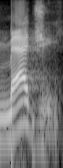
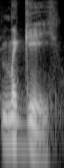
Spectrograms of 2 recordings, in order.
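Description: First: The name sounds like Maggie. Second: The name sounds like McGee. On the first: This is how the name was commonly said. The speaker calls it wrong. "That's why we used to say Maggie" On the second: This is how the person himself said the name. The speaker calls it right. "but he pronounced it McGee"

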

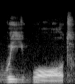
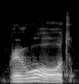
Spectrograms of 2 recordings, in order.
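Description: First: It sounds like two words, wee ward. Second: It sounds like the single word reward. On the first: A very small ward. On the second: Something given in return.

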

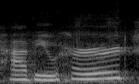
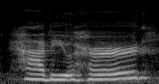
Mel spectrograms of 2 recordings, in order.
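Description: The two takes are said the same way.

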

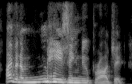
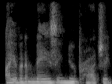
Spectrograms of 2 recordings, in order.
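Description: First: The voice is lively and high in energy. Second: The voice is flat and low in energy. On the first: The speaker is thrilled about the project. The speaker calls it right. "use your voice and be excited" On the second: The speaker does not seem to care about the project. The speaker calls it wrong. "that sounds like, who wants that?"

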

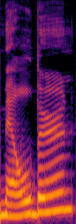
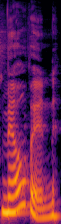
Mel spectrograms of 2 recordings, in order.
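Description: First: The name is said in an American accent. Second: The name is said in an Australian accent. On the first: The speaker calls it wrong. "Why did I decide to say Melbourne like a bloody American?" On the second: The speaker calls it right. "It's Melbourne"

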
